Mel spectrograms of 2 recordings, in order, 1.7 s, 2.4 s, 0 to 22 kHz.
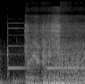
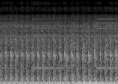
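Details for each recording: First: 2014 Dodge Durango 3.6L V6 after repairing crank sensor wiring (earlier long crank, codes incl. P0335): one short crank, engine catches immediately and settles into smooth steady idle; normal quick start. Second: 2014 Dodge Durango 3.6L V6 with replaced remanufactured PCM, codes P0335, P2166/P2167, P2115/P2116: even starter cranking about three beats a second drags over three seconds before catching; extended crank traced to crankshaft position sensor wiring fault.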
